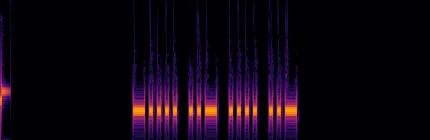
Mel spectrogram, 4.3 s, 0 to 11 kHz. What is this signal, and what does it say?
Morse code, heard as a keyed tone, about 30 wpm, 700 Hz. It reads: 6UHU
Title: Four Challenging Letter-Number Combinations 30wpm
